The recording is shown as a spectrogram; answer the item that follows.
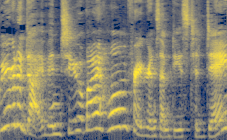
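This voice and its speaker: Noticeable noise runs beneath the recording. Over it, a woman speaks very fast. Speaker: YouTuber. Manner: chatty, casual.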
